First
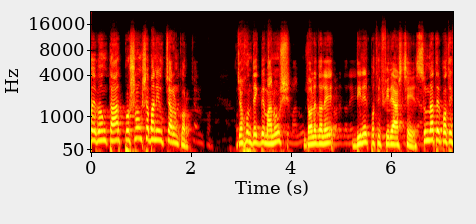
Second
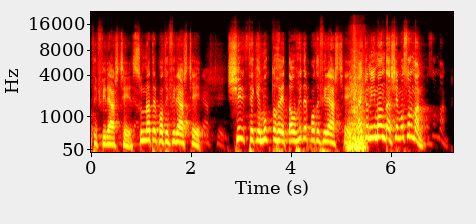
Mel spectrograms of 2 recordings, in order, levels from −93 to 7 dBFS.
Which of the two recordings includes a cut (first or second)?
second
